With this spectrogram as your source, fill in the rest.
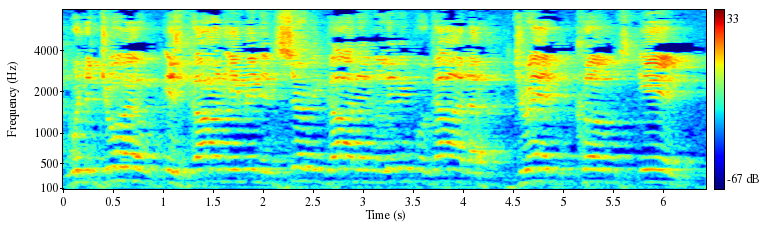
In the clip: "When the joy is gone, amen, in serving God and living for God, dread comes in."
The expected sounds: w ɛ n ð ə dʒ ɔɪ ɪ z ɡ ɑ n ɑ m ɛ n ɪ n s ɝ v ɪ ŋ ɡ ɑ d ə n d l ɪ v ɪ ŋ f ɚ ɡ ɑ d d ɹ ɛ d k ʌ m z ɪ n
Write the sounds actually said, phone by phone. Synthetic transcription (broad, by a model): w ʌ n ð ə dʒ ɔɪ ɪ z ɡ ɑ n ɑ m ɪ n ɪ n s ɝ v ɪ ŋ ɡ ɑ d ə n l ɪ v ɪ ŋ f ɚ ɡ ɑ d d ɹ ɛ d k ʌ m z ɪ n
